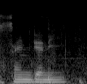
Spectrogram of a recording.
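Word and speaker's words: Saint Denis: but in terms when you pronounce it you pronounce it send any you don't pronounced as so there are a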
